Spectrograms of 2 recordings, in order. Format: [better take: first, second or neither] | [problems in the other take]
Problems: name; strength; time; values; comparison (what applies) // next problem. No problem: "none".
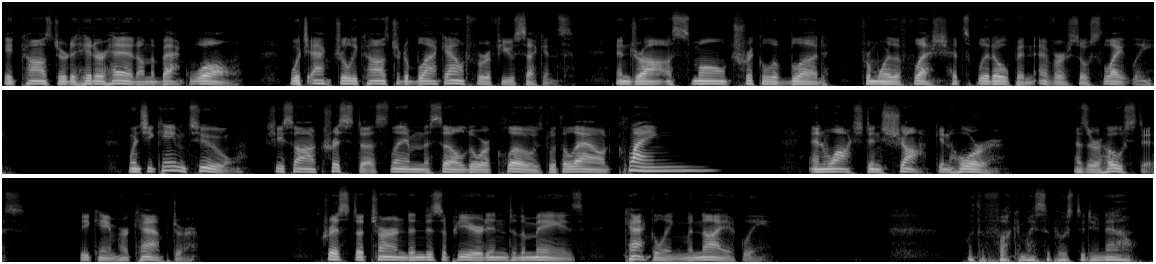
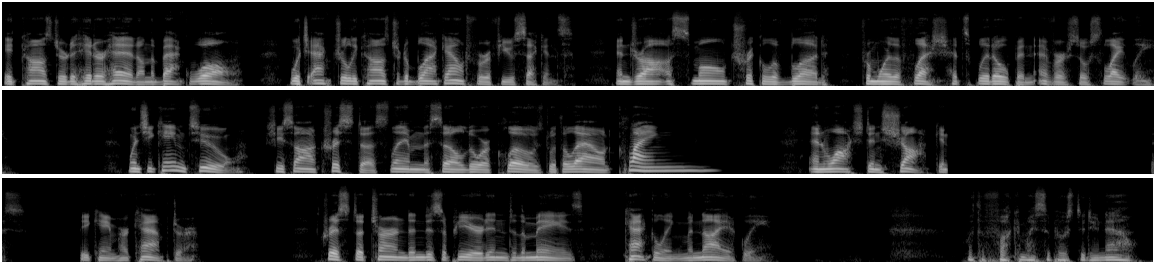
first | audio cutting out; at 21 s for 2 s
